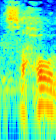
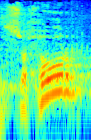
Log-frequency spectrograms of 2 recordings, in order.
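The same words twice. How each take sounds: First: Short open "a" after the s in سحور; fatha on the seen. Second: Short rounded "u" after the s in سحور; damma on the seen. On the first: Teacher naming the food eaten before dawn, سحور said "saHUR" with fatha. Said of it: "بفتح السين". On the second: Teacher naming the act of eating, سحور said "suHUR" with damma. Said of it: "بضم السين". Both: Shown as a demonstration.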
